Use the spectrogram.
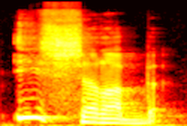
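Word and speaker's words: اشرب: Parce que si je reprends mon souffle ou que je ne prononce pas le premier mot, je vais dire quoi? Ishrab. Ishrab. Et je vais commencer par une voyelle.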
